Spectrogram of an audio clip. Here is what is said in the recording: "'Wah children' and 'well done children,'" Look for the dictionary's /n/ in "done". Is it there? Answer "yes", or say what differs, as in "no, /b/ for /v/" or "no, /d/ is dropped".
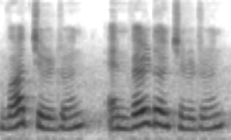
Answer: no, /l/ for /n/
